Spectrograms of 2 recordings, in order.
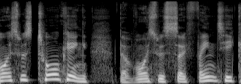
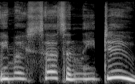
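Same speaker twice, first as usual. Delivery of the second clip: piping voice, much higher; 9 semitones higher than usual. Reading a story aloud, the tiny unseen voice answers a question: piping voice. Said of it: "piped the voice".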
